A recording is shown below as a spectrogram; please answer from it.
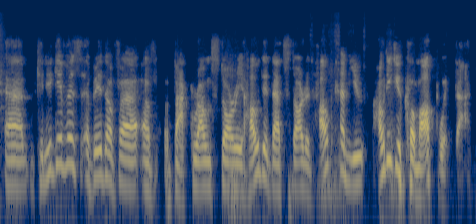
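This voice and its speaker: A man's voice: fairly high pitch, sing-song, brisk, breathy edge, highs cut off. A man hosting a casual interview, asking questions and reacting eagerly with short exclamations. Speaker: interviewer, host.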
